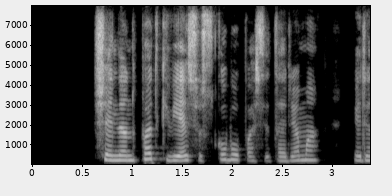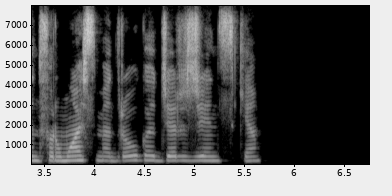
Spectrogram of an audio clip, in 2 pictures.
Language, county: Lithuanian, Vilnius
